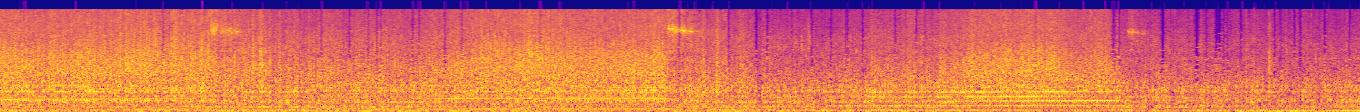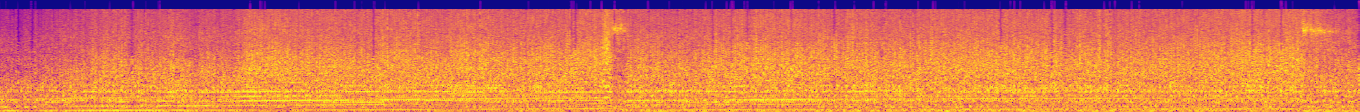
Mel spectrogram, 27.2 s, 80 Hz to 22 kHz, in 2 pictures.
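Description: Loud in-cabin sound of an R58 Mini John Cooper Works Coupe race car's turbocharged four-cylinder engine under hard acceleration: the revs climb steadily and fall sharply at each gear change, several times, with a brief high chirp at some of the shifts.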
